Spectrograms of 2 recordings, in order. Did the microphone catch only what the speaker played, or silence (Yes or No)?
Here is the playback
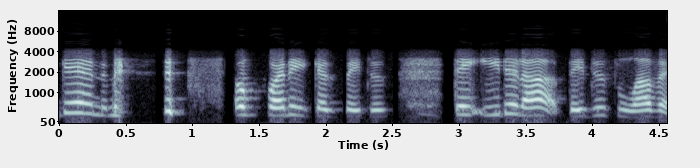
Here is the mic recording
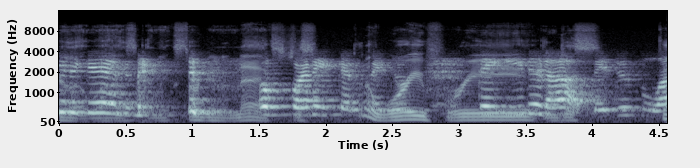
No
